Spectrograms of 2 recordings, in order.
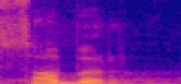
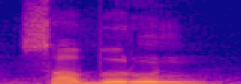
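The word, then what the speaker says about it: صبر: That un there is not like actually part of the word. It's just to show indefiniteness. So the word, when it's spelled out, it just says sabr. If you want to say that word fully, you'll say sabrun.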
